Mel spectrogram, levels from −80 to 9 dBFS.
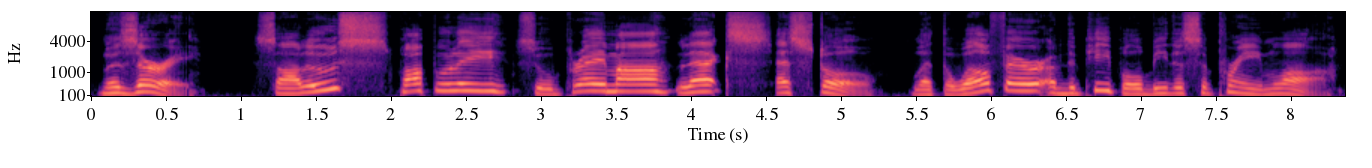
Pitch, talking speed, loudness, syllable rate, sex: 190 Hz, 110 wpm, -17 LUFS, 3.9 syllables/s, male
